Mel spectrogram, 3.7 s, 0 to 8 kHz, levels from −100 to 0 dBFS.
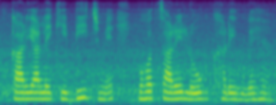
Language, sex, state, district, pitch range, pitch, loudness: Hindi, female, Bihar, Gopalganj, 175-190 Hz, 180 Hz, -17 LUFS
